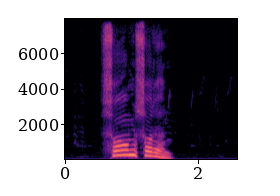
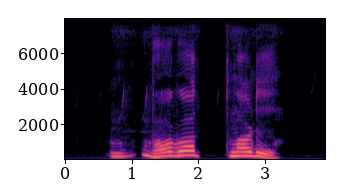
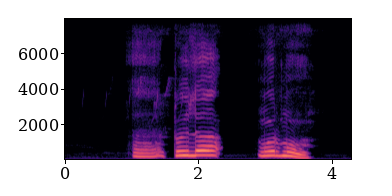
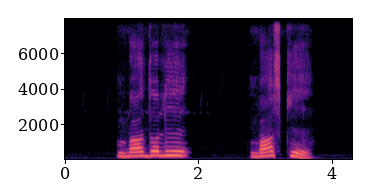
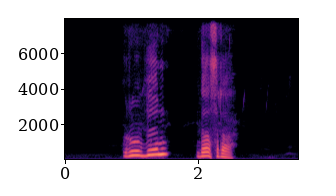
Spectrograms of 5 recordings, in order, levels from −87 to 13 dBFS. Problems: none marked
